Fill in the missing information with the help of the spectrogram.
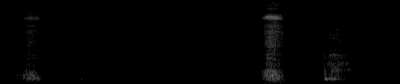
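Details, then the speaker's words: Simulated scenario of a young woman coming down with a cold after being out in rain, throat starting to hurt, first thought allergies: a sharp sneeze, a brief sniff, then two more explosive sneezes in a calm restaurant; sneezing. "what my God sorry I think I'm going to have a cold yeah I'm sorry I hope you're not going to catch it"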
